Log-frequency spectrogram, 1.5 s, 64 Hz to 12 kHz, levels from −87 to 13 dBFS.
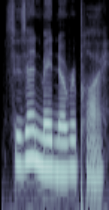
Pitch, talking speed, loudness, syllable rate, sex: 185 Hz, 165 wpm, -15 LUFS, 5.1 syllables/s, female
